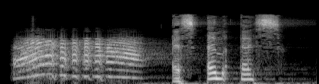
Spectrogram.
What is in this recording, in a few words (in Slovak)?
sms hlásky cz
